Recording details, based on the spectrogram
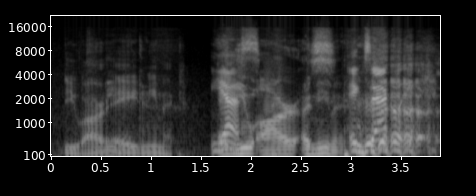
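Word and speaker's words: Niemiec: You are a neemic.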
